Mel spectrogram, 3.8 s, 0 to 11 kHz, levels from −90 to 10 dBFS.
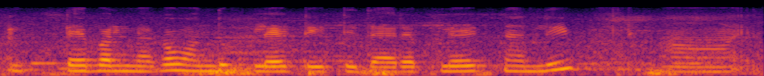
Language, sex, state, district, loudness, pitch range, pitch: Kannada, female, Karnataka, Koppal, -17 LUFS, 215-245 Hz, 230 Hz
